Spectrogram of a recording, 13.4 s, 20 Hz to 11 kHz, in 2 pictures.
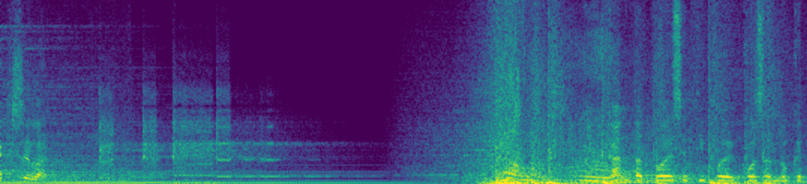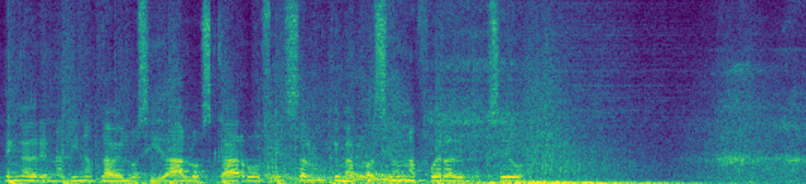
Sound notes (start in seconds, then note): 1.1 Canelo speaking Spanish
